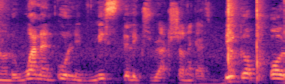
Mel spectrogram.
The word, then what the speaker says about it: Mystelics: reaction on this year, the one and only Mystelics reaction, guys. Don't forget it. Sometimes I'll be saying my name all the time, Mystelics.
